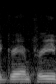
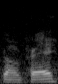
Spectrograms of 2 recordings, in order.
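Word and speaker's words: Grand Pré: lot of people it's easier to just say Grand Prix but it's actually pronounced go and pray yeah ya know I've got a very lucky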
